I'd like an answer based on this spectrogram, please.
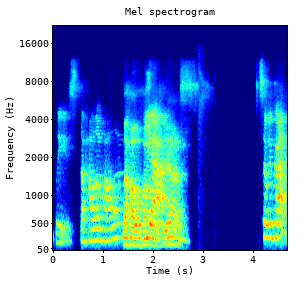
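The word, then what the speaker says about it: halo-halo: It kind of reminds me a little bit of that, and correct me if I'm wrong in the pronunciation, please. The halo halo? The halo halo.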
